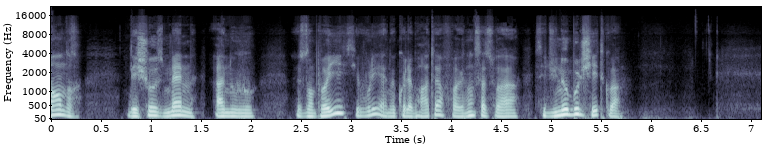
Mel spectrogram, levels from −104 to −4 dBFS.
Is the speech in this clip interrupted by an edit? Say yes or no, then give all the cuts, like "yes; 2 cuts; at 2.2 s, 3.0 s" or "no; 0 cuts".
yes; 2 cuts; at 1.5 s, 4.8 s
